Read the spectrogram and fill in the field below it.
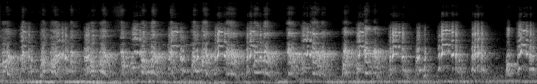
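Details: Female chukar partridge of the kind used for hunting, giving a dense, continuous run of harsh clucking chatter with overlapping notes and no pauses, under a low background hum.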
